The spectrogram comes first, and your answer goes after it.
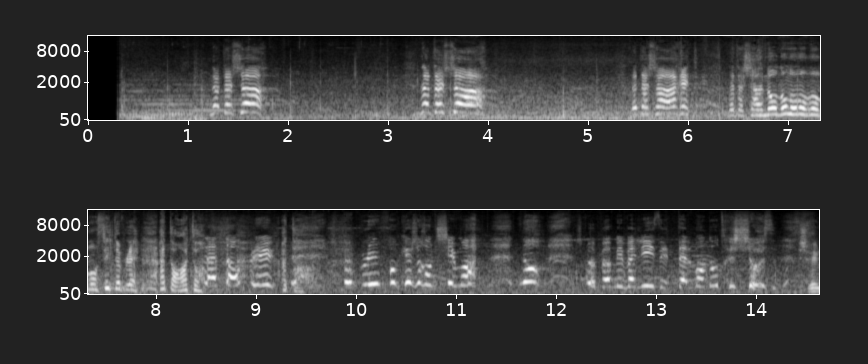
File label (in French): doublage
